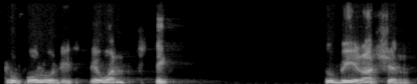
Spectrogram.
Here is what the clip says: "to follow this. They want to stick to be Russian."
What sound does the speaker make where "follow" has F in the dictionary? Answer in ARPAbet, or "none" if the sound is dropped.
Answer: P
